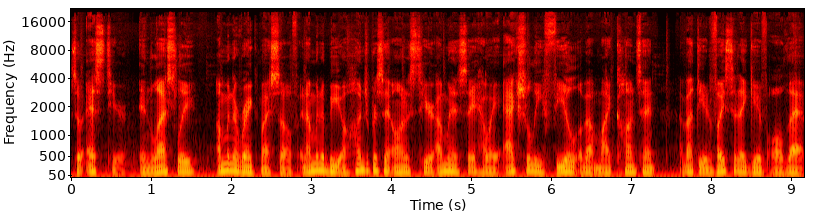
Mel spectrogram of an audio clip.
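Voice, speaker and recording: Using a plain, everyday voice, a man talks at a medium pitch and a fairly quick pace with ordinary pitch variation. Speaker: YouTuber giving music career advice to rappers. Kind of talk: casual ranking commentary to camera. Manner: laid-back, casual slang.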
